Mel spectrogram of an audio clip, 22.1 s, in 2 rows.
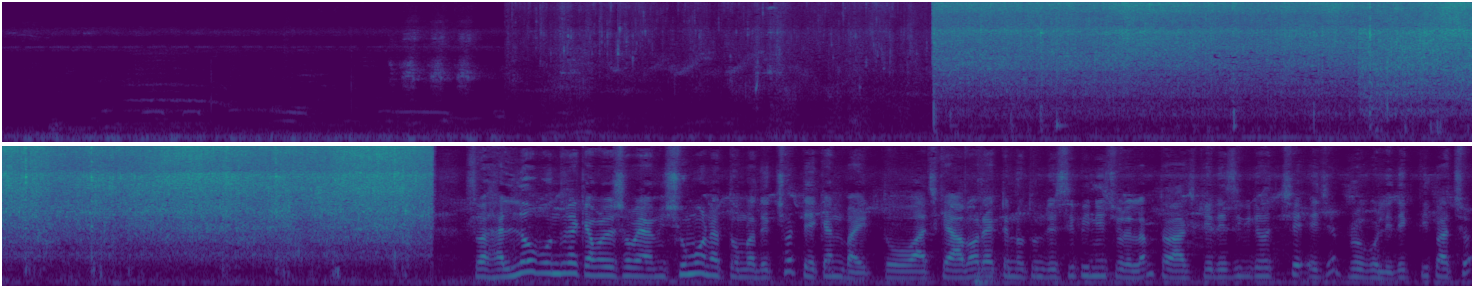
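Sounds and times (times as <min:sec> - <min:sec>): oil popping: 0:03.8 - 0:14.3
vegetables sizzling in hot oil: 0:06.9 - 0:14.3.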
